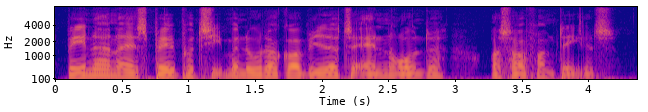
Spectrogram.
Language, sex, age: Danish, male, 57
